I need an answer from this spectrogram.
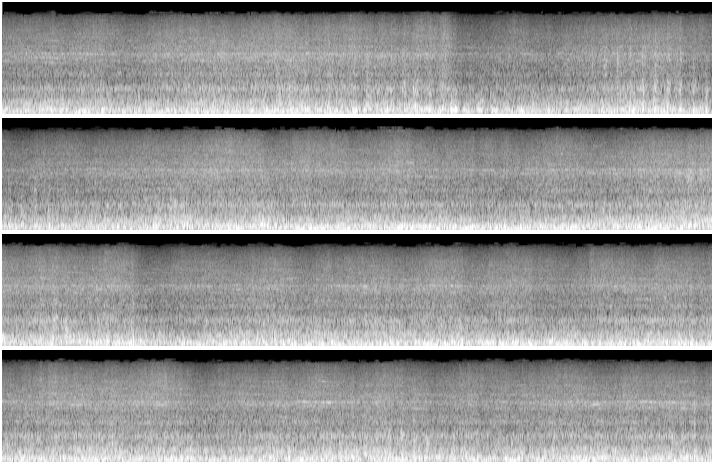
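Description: Empty freight-train tank cars rolling past: a steady, loud rumble of steel wheels on rail with clickety-clack from the wheels over the joints.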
